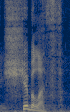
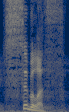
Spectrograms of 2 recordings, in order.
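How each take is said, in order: First: "Shibboleth" with an initial SH sound; correct pronunciation. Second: "Sibboleth" with S in place of SH; mispronounced. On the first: Shown as a demonstration. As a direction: say "Shibboleth" slowly, starting on a clear sh. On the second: Acted. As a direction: say "Sibboleth", starting on a hissed s, not sh. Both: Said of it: "he could not pronounce it right".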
